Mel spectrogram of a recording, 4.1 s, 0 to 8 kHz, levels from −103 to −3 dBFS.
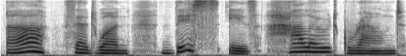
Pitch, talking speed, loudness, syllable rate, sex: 180 Hz, 105 wpm, -16 LUFS, 3.0 syllables/s, female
